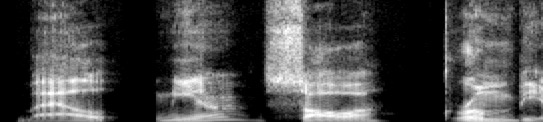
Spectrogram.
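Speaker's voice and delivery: very slow, careful pronunciation. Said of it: "you might hear the person say this".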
